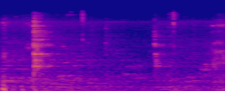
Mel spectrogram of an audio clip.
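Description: Short clicks of a computer mouse paging through photos: one sharp click about a third of a second in and a fainter one about one and a half seconds in, over quiet room tone.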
